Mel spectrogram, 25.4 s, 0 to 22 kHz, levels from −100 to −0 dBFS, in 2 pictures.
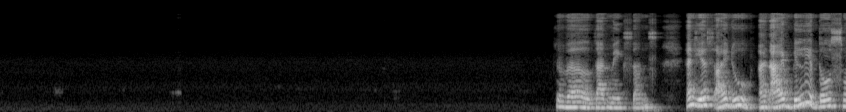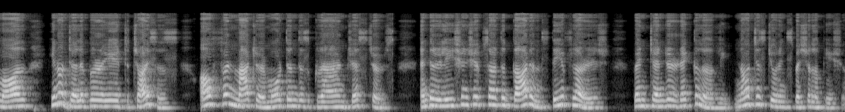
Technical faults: imaging from sample-and-hold upsampling

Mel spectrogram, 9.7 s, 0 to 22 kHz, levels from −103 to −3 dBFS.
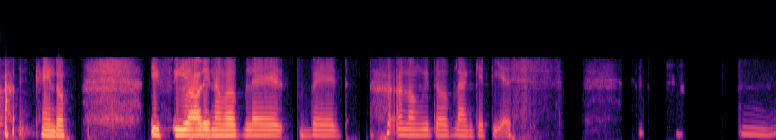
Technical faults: microphone overload; microphone volume stepped down; bit errors on an ADPCM link

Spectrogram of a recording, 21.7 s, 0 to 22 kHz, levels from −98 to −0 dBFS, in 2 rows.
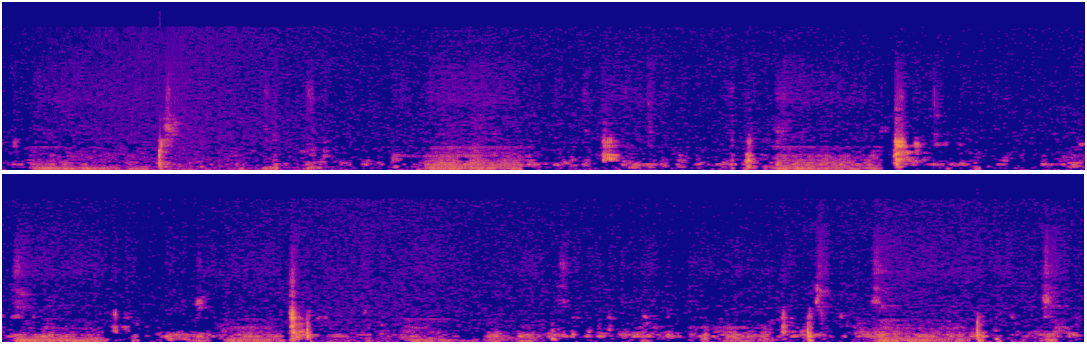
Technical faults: overdone noise removal

